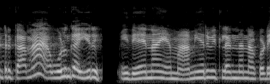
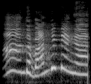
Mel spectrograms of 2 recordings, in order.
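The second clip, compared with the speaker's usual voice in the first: high-pitched harried answer; calling back; 5 semitones higher, 3 dB louder than usual. Acted. Wife answering her husband's summons, calling back. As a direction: call out that you are on the way.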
